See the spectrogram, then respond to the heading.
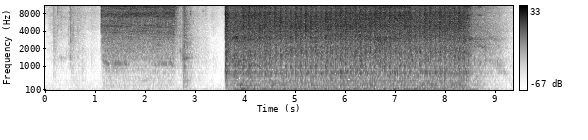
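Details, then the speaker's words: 2004 Grand Am with 3800 supercharged V6 and 5-speed swap, first start attempt with the intake boot off, feeding directly into the throttle body: steady cranking about three turns a second for several seconds with no catch; the key wasn't on, so there was no spark. "So close, y'all. So close. No. Alright. The key wasn't even on. No wonder it wasn't trying to spark."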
